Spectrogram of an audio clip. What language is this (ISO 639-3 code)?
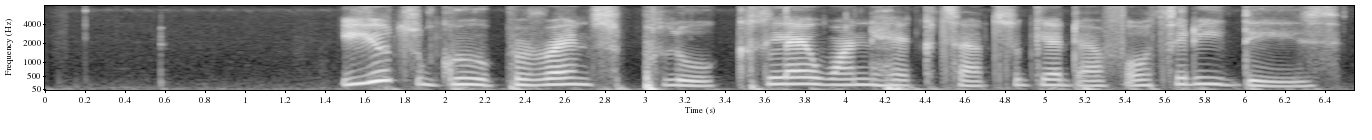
pcm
